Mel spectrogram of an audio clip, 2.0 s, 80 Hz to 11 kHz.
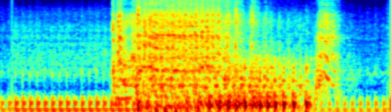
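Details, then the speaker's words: Yamaha YZ250 two-stroke with Panthera Motorsports electric start, cold morning at 34°F, choke on, after a few failed tries: starter cranks in quick even pulses, engine catches with a crackling roar; lithium battery warms and starts it cleanly. "there that lithium battery is doing its thing [Laughter] yeah that's awesome it took a few times but like i said that's how that goes"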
